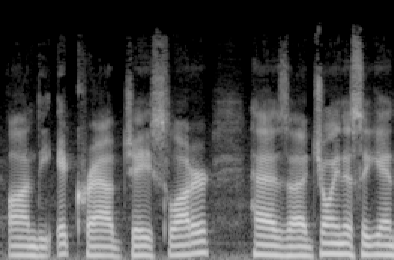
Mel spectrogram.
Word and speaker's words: Slaughter: Josh seems to think there's an H in there somewhere.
